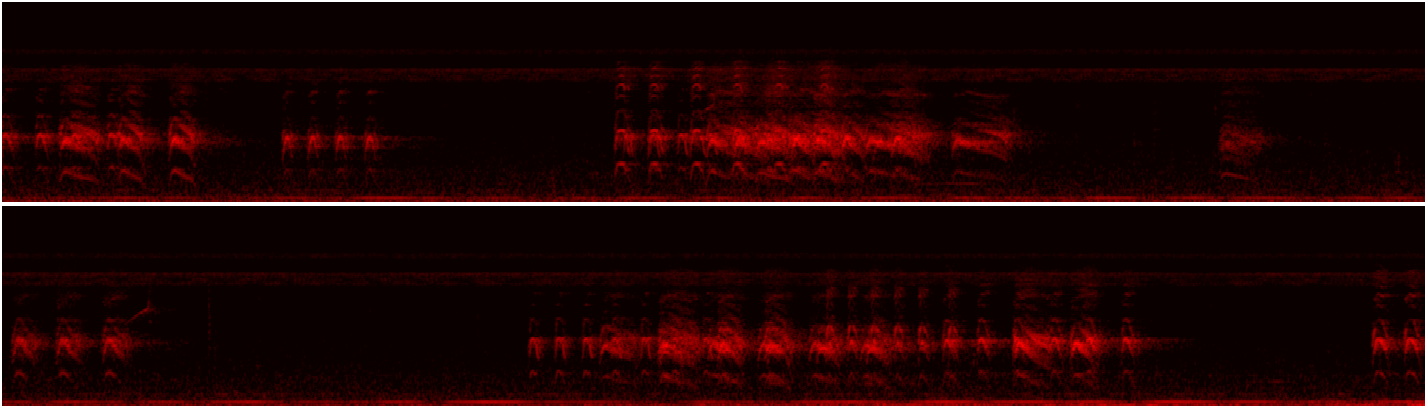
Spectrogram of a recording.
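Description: Faint bird calls coming in bouts of one to several seconds with pauses between, over a low steady hum.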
